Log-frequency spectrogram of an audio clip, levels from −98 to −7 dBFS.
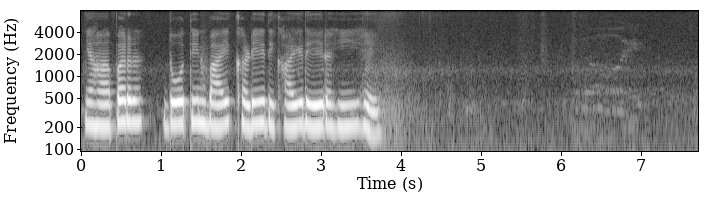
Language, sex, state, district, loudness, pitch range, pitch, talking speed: Hindi, female, Rajasthan, Jaipur, -14 LUFS, 205-225 Hz, 210 Hz, 80 wpm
